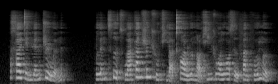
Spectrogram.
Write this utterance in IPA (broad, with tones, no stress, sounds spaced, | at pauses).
x a˥ ɪ̯ t̪ e˨ ɪ̯ n̪ ɥ ɛ˧˥ n ʈ͡ʂ ɻ̩˥˩ w ə̰˨˩˦ n | l ə˧˥ n t͡sʰ ɹ̩˥˩ t͡sʰ w ä˧˥ k a˥ n ʂ ə˥ n ʂ u˧˥ t͡ɕʰ j ä̰˨˩ kʰ ɑ˥˧ ʊ̯ ɻ ɤ˥˩ n̪ ɑ̰˨˩ ʊ̯ ɕ i˥ n ʂ w ɔ˥ l w ɔ˥ s ɹ̩˨˩ f a˥˩ n f o˧˥ ʊ̯ m ɤ˥˩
